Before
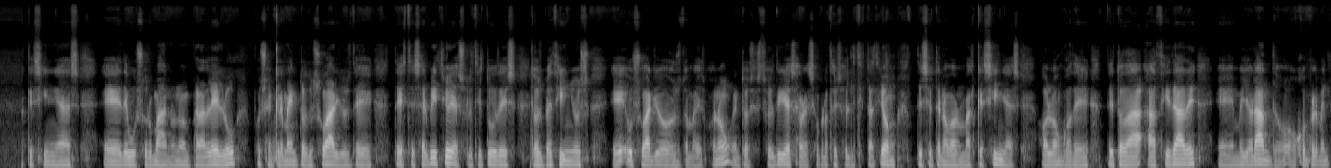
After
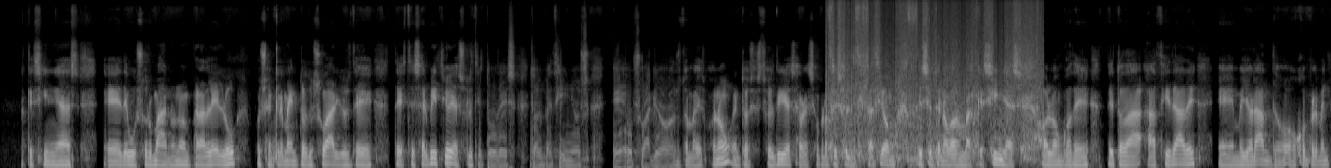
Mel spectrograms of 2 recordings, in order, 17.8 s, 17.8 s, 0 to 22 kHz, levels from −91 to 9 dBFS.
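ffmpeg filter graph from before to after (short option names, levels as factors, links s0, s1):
-filter_complex "[0:a]asettb=1/sr,asplit=3[s0][s1][s2];[s0]atrim=end=0.974[s3];[s1]atrim=start=0.97:end=1.45,asetpts=PTS-STARTPTS,afade=t=in:d=0.004:c=qsin,afade=t=out:st=0.476:d=0.004:c=qsin,agate=range=0.0224:threshold=0.00251:ratio=3:release=100:detection=peak,highshelf=f=2600:g=6,acompressor=threshold=0.01:ratio=8:attack=3.2:release=140:knee=1:detection=peak[s4];[s2]atrim=start=1.446[s5];[s3][s4]acrossfade=d=0.004:c1=hsin:c2=qsin[s6];[s6][s5]acrossfade=d=0.004:c1=qsin:c2=hsin,asettb=1/sr,asplit=3[s7][s8][s9];[s7]atrim=end=6.304[s10];[s8]atrim=start=6.3:end=9.11,asetpts=PTS-STARTPTS,afade=t=in:d=0.004:c=qsin,afade=t=out:st=2.806:d=0.004:c=qsin,acompressor=threshold=0.0355:ratio=16:attack=3.2:release=140:knee=1:detection=peak,aeval=exprs='(tanh(39.8*val(0)+0.75)-tanh(0.75))/39.8':c=same[s11];[s9]atrim=start=9.106[s12];[s10][s11]acrossfade=d=0.004:c1=hsin:c2=qsin[s13];[s13][s12]acrossfade=d=0.004:c1=qsin:c2=hsin,asettb=1/sr,asplit=3[s14][s15][s16];[s14]atrim=end=11.014[s17];[s15]atrim=start=11.01:end=13.92,asetpts=PTS-STARTPTS,afade=t=in:d=0.004:c=qsin,afade=t=out:st=2.906:d=0.004:c=qsin,aeval=exprs='val(0)+0.5*0.0473*sgn(val(0))':c=same,highpass=f=150:p=1[s18];[s16]atrim=start=13.916[s19];[s17][s18]acrossfade=d=0.004:c1=hsin:c2=qsin[s20];[s20][s19]acrossfade=d=0.004:c1=qsin:c2=hsin,agate=range=0.141:threshold=0.00316:ratio=16:detection=peak,alimiter=limit=0.2:level=0:latency=1:release=193,adynamicequalizer=threshold=0.0126:dfrequency=1700:dqfactor=0.7:tfrequency=1700:tqfactor=0.7:attack=5:release=100:ratio=0.375:range=1.5:mode=cutabove:tftype=highshelf"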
